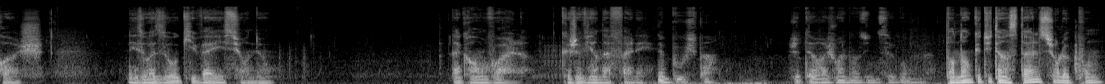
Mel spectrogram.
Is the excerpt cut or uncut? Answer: uncut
